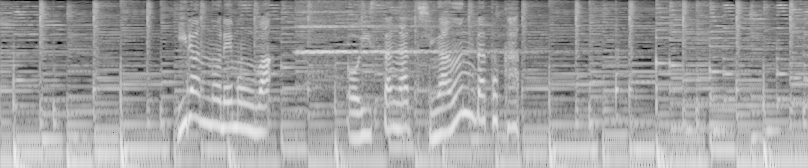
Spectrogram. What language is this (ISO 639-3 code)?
jpn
